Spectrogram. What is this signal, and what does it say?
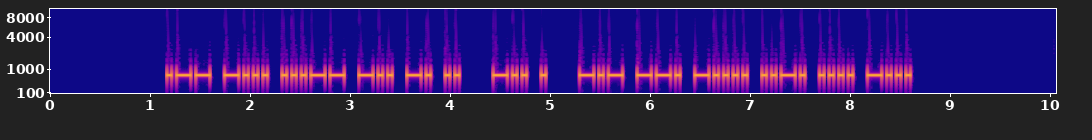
Morse code, heard as a keyed tone, about 25 wpm, 700 Hz. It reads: WB3DNI DE KG6FHB
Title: USA Callsign DE Callsign - 6 Characters - 25wpm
